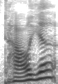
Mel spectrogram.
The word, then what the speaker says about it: Thalia: I know it's Talia. I always Thalia. Wait a minute. You don't even know your Talia. name. You've been pronouncing the wrong name. Well, Talia is spelled TH.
